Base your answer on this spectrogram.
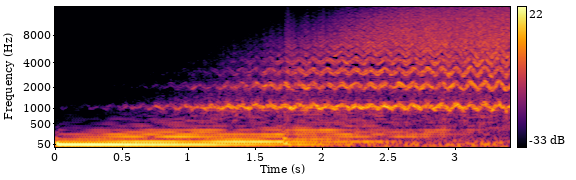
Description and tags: SFX Bass rise 2 bar, created in ableton from scratch with sylenth then processing multiple times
